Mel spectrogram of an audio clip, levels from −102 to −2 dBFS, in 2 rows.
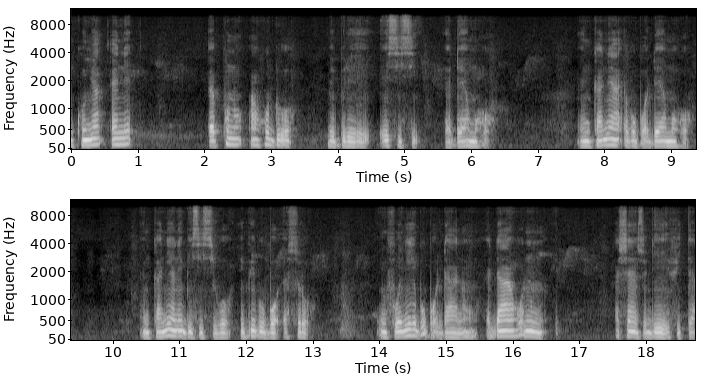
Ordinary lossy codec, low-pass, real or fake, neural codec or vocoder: Opus, 64 kbps; 9.9 kHz; fake; vocoder, 22.05 kHz, 80 mel bands, Vocos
